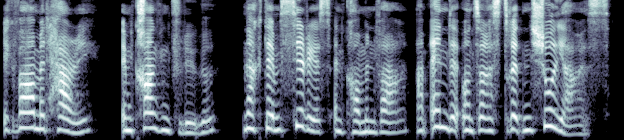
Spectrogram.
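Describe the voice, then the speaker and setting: A woman voicing a bold, defiant young witch, with a high, bright, teasing delivery. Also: lively intonation, normal speed.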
